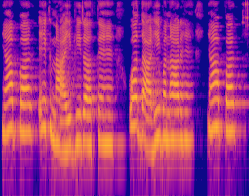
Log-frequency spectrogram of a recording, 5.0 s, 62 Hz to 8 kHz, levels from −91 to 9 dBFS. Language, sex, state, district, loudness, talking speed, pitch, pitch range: Hindi, female, Bihar, Jamui, -15 LUFS, 180 wpm, 260 Hz, 235-310 Hz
